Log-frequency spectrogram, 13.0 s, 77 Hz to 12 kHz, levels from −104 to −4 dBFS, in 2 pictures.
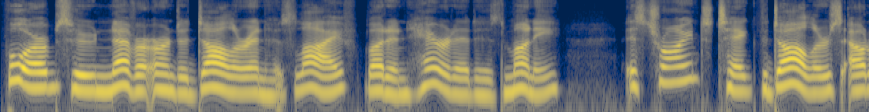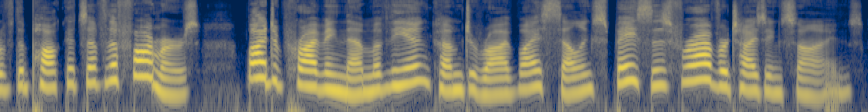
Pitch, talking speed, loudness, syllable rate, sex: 225 Hz, 180 wpm, -19 LUFS, 5.0 syllables/s, female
